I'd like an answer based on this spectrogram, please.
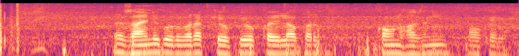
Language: Bhojpuri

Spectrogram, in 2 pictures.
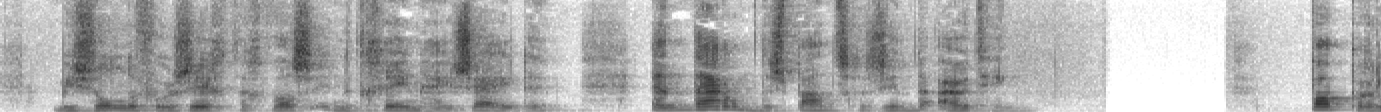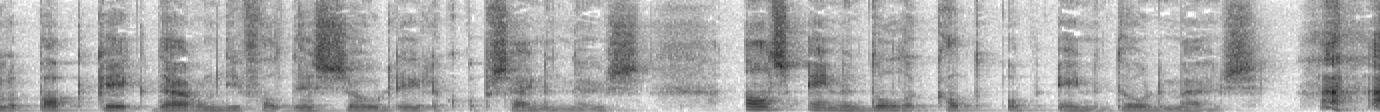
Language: Dutch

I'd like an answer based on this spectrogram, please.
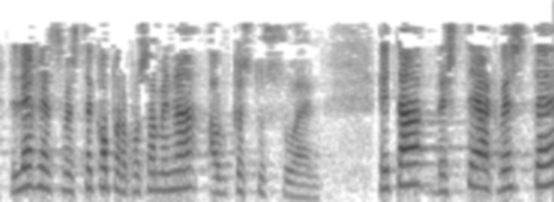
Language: Basque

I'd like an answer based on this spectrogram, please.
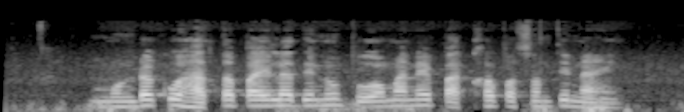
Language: Odia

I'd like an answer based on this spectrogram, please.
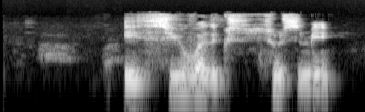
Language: Kabyle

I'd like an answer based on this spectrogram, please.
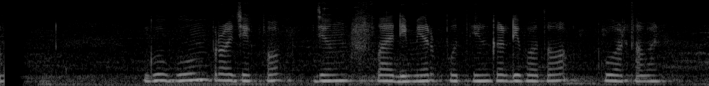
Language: Sundanese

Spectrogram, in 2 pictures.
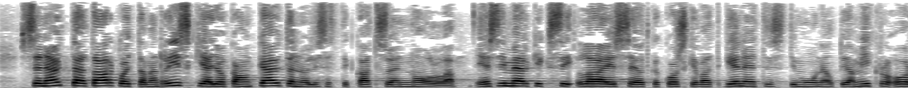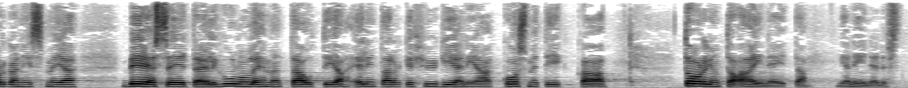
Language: Finnish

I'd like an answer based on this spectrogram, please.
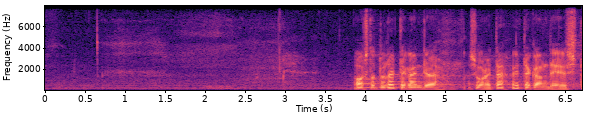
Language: Estonian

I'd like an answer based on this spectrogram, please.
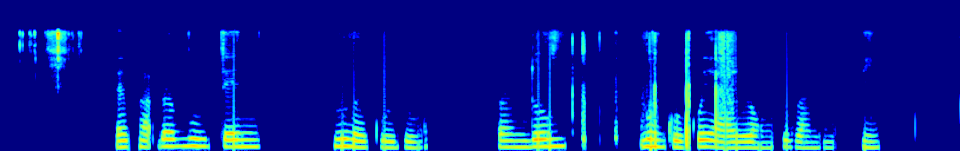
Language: Bafia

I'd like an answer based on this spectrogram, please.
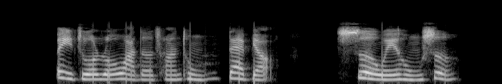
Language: Chinese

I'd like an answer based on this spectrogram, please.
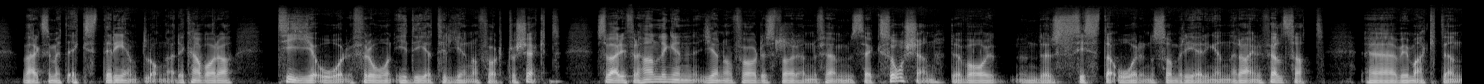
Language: Swedish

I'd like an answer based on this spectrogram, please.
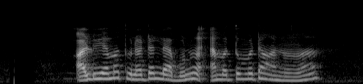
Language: Sinhala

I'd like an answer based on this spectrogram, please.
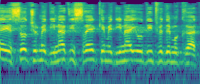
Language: Hebrew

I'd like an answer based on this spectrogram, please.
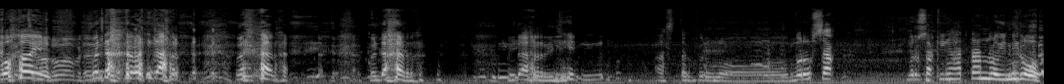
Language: Indonesian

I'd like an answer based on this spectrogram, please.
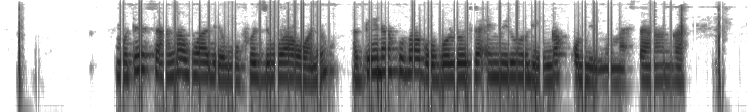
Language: Ganda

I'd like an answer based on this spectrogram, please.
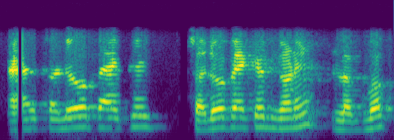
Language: Sindhi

